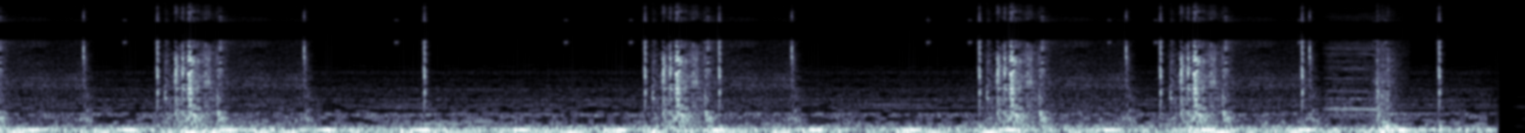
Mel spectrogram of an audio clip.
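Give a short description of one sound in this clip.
A video game menu clicks softly as items are selected and bought.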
